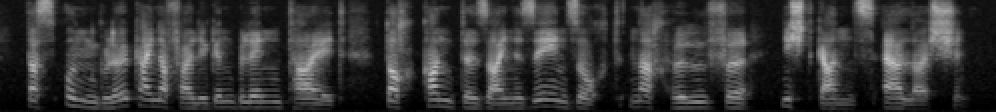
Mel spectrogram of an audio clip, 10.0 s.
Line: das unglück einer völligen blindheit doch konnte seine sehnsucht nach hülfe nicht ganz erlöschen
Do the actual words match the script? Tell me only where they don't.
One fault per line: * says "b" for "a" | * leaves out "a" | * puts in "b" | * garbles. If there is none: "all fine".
all fine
